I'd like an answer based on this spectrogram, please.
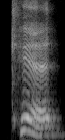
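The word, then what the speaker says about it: Kiett: is the kickoff day her name is jennifer kitt but it's spelled k-i-e-t-t and she is um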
